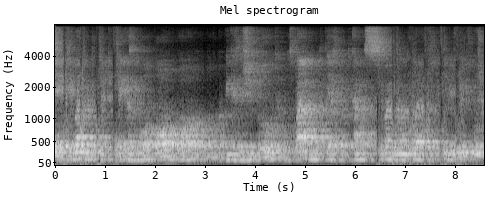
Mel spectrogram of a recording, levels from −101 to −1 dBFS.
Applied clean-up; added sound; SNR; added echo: neural separator model SepFormer DNS4.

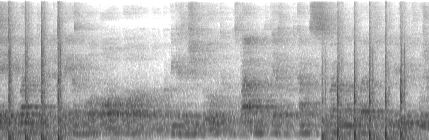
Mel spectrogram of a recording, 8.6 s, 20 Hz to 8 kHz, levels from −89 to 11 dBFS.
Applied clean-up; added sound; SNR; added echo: none; Knock; 2 dB; reverberation time 1.9 s.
